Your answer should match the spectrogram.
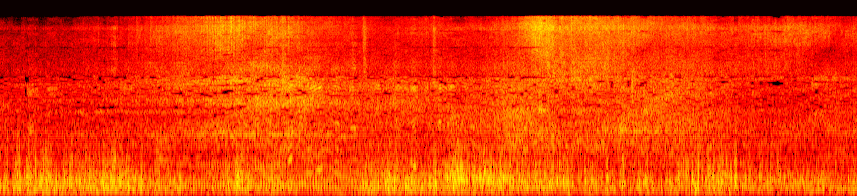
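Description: Steady low rumble of wind buffeting the phone's microphone, mixed with road traffic running by.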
